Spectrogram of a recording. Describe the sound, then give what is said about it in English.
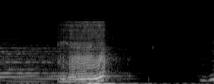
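One loud, buzzy fart rips out for about half a second and ends with a rising squeak, followed by a brief pause and a short murmur of voice. “And all you hear is...”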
